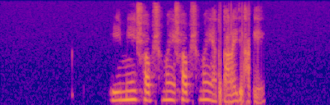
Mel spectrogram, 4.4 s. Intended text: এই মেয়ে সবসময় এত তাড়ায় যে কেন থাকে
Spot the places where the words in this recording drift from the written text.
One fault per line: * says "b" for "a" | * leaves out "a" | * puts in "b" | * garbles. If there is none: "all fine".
* puts in "সবসময়"
* leaves out "কেন"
